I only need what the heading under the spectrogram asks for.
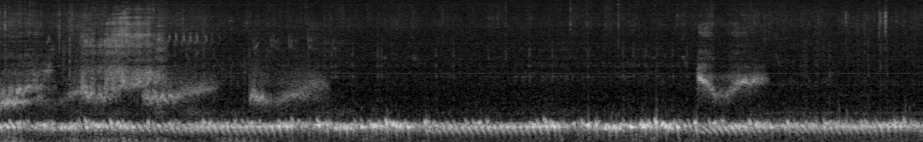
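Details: Black grouse at a lek in the wild during mating, bubbling in a steady, low, dove-like rolling murmur that never stops, with a few higher rising squeaky notes breaking over it.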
